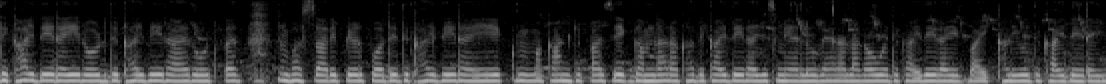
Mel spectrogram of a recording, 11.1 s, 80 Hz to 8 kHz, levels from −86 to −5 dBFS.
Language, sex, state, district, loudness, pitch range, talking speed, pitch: Hindi, female, Rajasthan, Nagaur, -36 LUFS, 200-210 Hz, 245 wpm, 205 Hz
